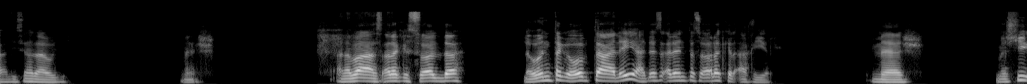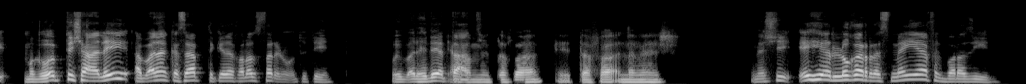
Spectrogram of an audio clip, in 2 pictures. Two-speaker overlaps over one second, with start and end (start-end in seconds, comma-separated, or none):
none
